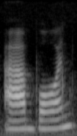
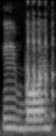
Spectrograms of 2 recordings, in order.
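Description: First: "Avon" with an open AH at the start, then bon; pronunciation attempt. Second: "Avon" with an opening AY sound, then bon; pronunciation attempt. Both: Shown as a demonstration. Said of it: "kung anong pronunciation nito".

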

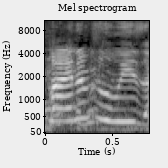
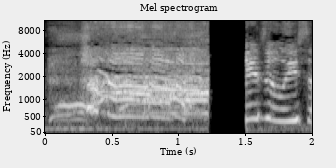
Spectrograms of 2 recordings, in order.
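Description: First: Said in the usual way. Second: Mock intro. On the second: Retakes the intro drawn out.

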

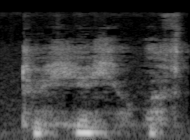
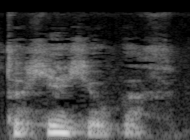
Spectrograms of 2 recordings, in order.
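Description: First: Hushed sly wolf's reply; breathy disguised wolf; wolf as Granny. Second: The wolf's own voice slipping through; echoing wolf reply. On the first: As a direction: whisper it like a wolf hiding in Granny's bed. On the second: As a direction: let the beast show under the disguise. Wolf repeats, voice shifted. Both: Acted.

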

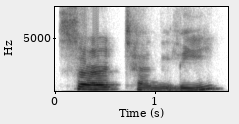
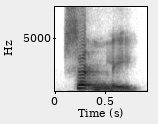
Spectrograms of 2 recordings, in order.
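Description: First: "Certainly" slowly in three full syllables, cer-ten-ly; pronounced as written. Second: "Certainly" as cert-n-ly, the T swallowed; American muted T. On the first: Teacher showing the spelling to a learner, "Certainly" fully sounded out. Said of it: "ببین ما certainly می نویسیم". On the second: Teacher modelling for repetition, "Certainly" with mute T. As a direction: drop the vowel after T in "Certainly", go straight to N. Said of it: "pronunciation which is like mute". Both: Shown as a demonstration.

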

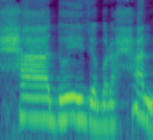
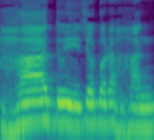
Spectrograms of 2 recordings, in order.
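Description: First: Tight-throated h in হান; slow pharyngeal হা; pressed ha. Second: Said in the usual way. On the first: Shown as a demonstration. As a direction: press হা and হান with thin air, slowly. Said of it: "এই হাটা আমরা কিন্তু চাপ দিব". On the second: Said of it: "নরমালভাবে উচ্চারণ করব".

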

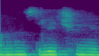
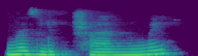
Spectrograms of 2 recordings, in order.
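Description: First: Незлічений stressed on "лі", "че" unstressed; stress on the root. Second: Незліченний drawn out, stressed on "чен"; slow незліченний, lean on "чен"; stress on the suffix. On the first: Teacher contrasting the single-н word, stress on "лі" in незлічений. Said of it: "якщо не падає". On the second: Teacher showing the double-н word, stress on "чен" in незліченний. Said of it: "якщо наголос падає на суфікс". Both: Shown as a demonstration.

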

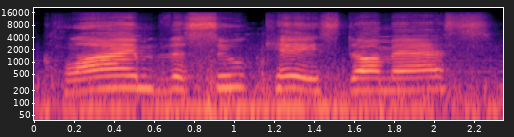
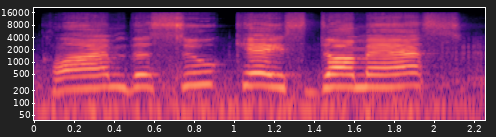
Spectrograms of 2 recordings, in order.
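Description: First: Angry command. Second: Slower, even louder shout; louder angry command. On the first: Ordering the game character. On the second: Player repeating the order, louder and angrier. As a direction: push it harder the second time. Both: Real, not acted.

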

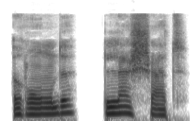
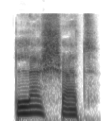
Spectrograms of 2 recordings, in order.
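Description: First: Very slow, savouring "ronde, la chatte". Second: Said in the usual way. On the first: A narrator's reading. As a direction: stretch out "ronde, la chatte" lovingly. Narrator lingers on the cat. ("ronde, la chatte" dit très lentement, en savourant)

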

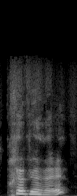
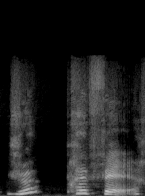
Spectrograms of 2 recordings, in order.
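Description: First: "préférer" ending in a sounded é; infinitive pronunciation. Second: "je préfère" ending on the r, last e silent; silent final E. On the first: Teacher models the infinitive, final E sounded. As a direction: voice the last E of "préférer". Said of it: "Para el infinitivo decimos". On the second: Teacher models the present, final E silent. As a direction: finish "je préfère" on an open è and r. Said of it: "la última E ya no suena". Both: Shown as a demonstration.

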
